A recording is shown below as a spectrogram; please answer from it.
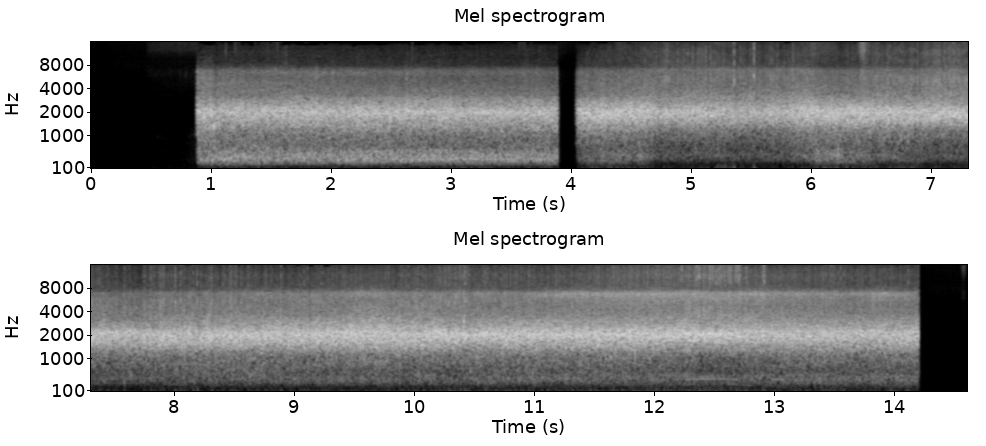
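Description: Loud, steady radio-style static hiss, like a detuned radio, playing from a livestream's audio. It starts about a second in and cuts out for a moment about four seconds in.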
